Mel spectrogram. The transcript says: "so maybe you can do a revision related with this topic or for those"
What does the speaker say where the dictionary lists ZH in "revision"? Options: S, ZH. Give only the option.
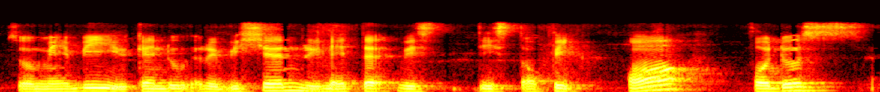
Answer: S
